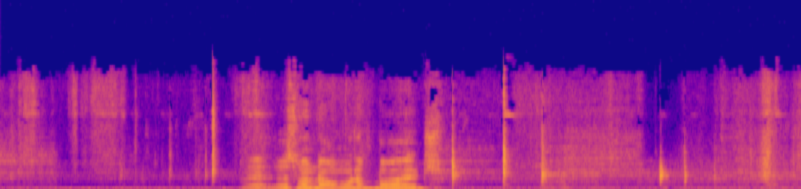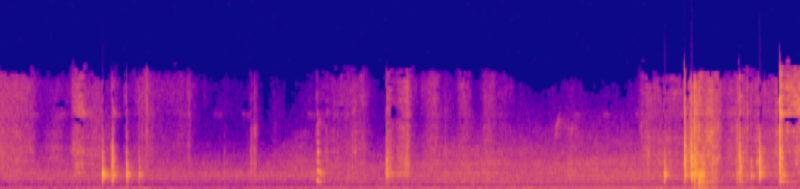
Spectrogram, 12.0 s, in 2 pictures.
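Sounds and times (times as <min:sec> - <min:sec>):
low steady hum: 0:00.0 - 0:12.0
metal tool clicking and scraping: 0:10.9 - 0:12.0.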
